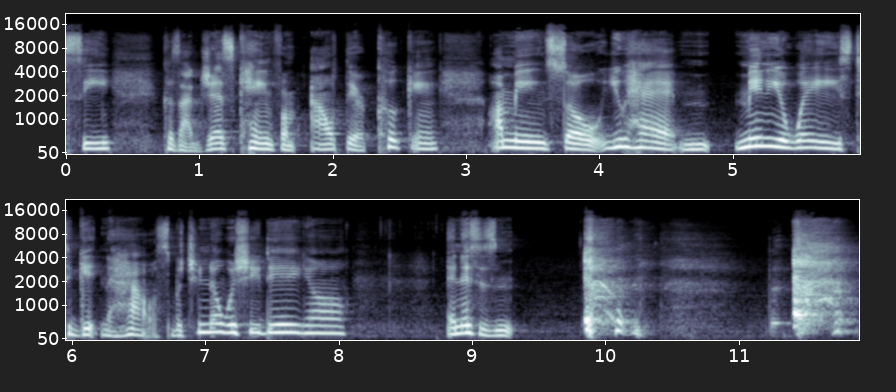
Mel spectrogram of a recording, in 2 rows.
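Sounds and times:
speech: 0:00.1 - 0:08.2, 0:08.8 - 0:10.4
sharp cough trailing into a raspy breath: 0:09.8 - 0:10.5, 0:11.3 - 0:11.8.

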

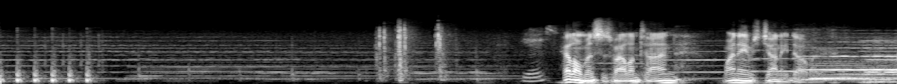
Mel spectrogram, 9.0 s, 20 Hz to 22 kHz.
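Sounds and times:
quick sharp knocking on a door: 0:00.0 - 0:01.0
speech: 0:05.3 - 0:08.8.

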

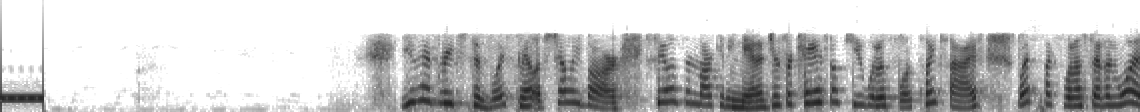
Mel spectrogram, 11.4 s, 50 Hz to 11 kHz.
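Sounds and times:
telephone ringback tone on an outgoing call: 0:00.0 - 0:00.4
speech: 0:04.0 - 0:11.3.

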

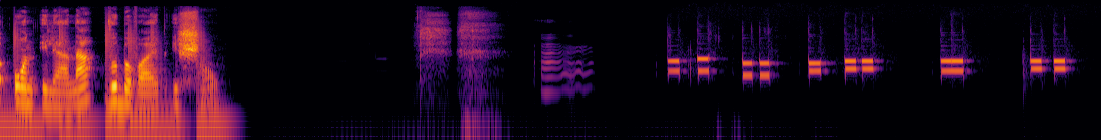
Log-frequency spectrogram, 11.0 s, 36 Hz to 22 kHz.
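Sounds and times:
speech: 0:00.0 - 0:02.3
telephone keypad tones as someone dials: 0:06.7 - 0:08.8, 0:09.4 - 0:09.7, 0:10.3 - 0:10.8.

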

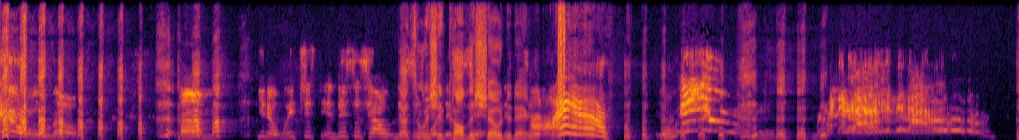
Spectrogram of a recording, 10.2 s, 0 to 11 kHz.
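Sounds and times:
laughter: 0:00.0 - 0:02.3, 0:06.0 - 0:08.6
speech: 0:00.4 - 0:00.9, 0:02.8 - 0:08.8
person imitating cats screaming at each other: 0:05.3 - 0:06.2, 0:06.8 - 0:07.4, 0:08.2 - 0:09.9.

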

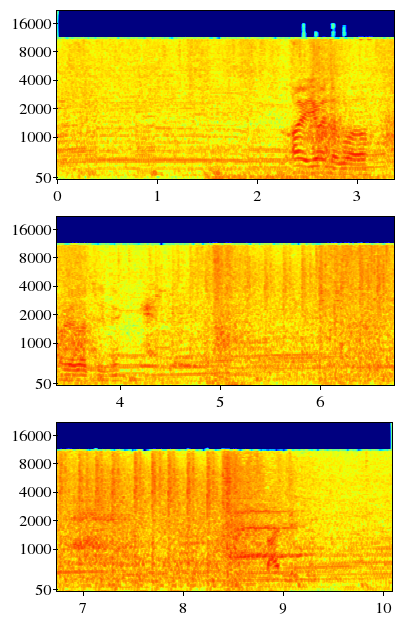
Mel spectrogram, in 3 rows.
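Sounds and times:
faint whine: 0:00.0 - 0:05.4
video game car engine droning: 0:00.0 - 0:10.0
speech: 0:02.4 - 0:04.6, 0:08.9 - 0:09.5.

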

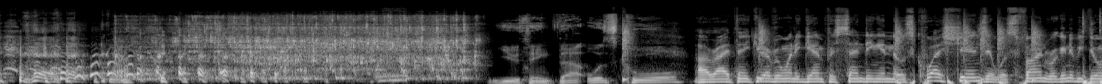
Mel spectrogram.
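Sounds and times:
people laughing and chuckling: 0:00.0 - 0:04.1
speech: 0:00.0 - 0:04.6, 0:05.3 - 0:11.0
toilet flush sound effect: 0:01.1 - 0:04.9.

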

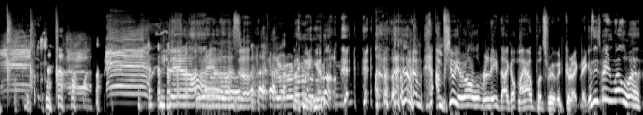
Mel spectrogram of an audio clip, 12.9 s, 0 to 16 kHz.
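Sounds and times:
sheep bleats following a song melody: 0:00.0 - 0:03.1
laughter: 0:00.0 - 0:09.0
speech: 0:00.5 - 0:02.2, 0:02.8 - 0:12.8.

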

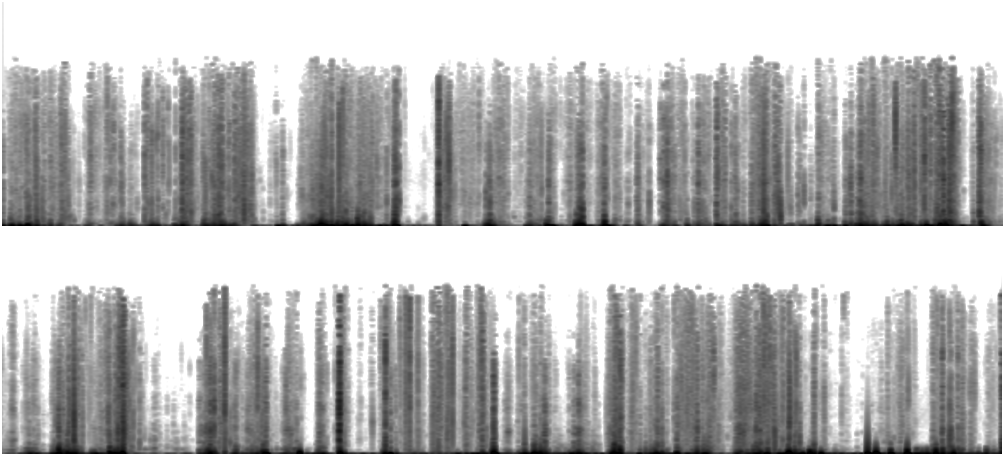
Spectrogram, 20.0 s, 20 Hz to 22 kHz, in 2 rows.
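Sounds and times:
crackly ear cleaning with scratching and rubbing strokes: 0:00.0 - 0:20.0.

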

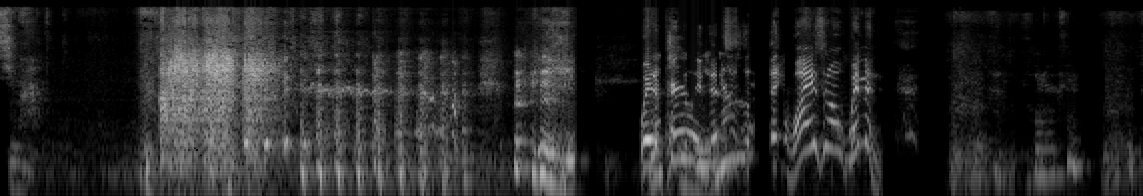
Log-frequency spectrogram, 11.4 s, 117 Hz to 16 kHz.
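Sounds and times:
speech: 0:00.0 - 0:00.6, 0:05.4 - 0:05.8, 0:06.4 - 0:09.7
fart noise from a chiropractor video: 0:01.4 - 0:03.0
laughter: 0:02.2 - 0:05.8, 0:06.4 - 0:08.8.

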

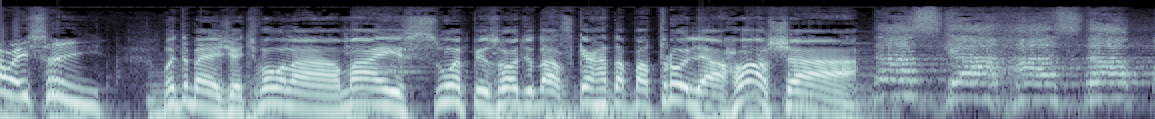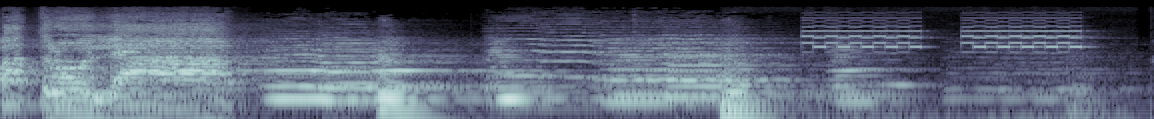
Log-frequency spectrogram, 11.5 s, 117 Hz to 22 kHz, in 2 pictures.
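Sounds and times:
speech: 0:00.1 - 0:07.0
mobile phone ringtone playing a melodic electronic tune: 0:09.7 - 0:11.4.

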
